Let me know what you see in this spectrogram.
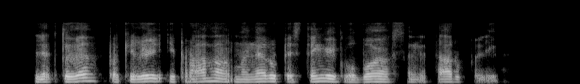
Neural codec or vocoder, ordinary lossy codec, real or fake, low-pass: codec, 16 kHz, 4 kbps, FreqCodec, smaller model; Opus, 24 kbps; fake; 7.2 kHz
